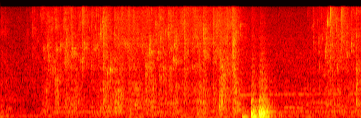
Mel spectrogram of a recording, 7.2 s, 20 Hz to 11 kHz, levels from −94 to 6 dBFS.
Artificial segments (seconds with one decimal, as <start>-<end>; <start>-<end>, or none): 2.4-3.0; 3.5-4.7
